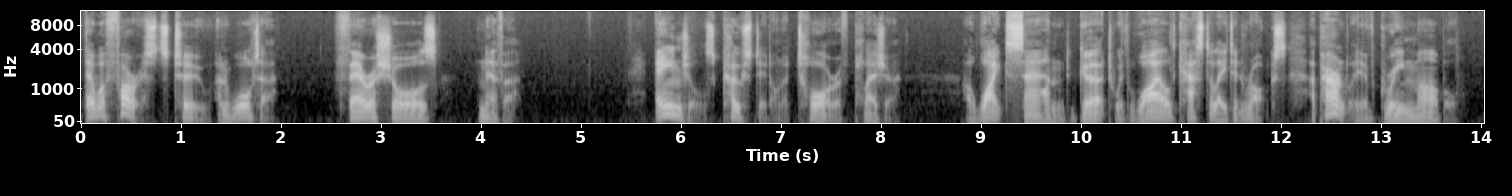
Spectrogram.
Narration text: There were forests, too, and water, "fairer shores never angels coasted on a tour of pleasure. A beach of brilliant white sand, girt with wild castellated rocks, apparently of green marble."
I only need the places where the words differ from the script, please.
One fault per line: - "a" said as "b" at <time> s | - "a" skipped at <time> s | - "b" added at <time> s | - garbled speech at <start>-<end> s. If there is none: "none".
- "beach of brilliant" skipped at 8.9 s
